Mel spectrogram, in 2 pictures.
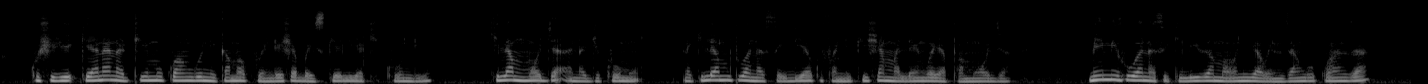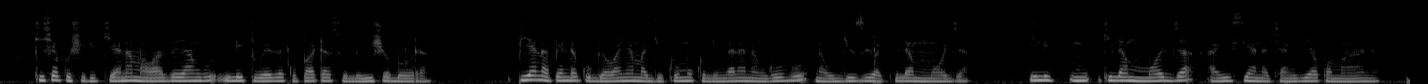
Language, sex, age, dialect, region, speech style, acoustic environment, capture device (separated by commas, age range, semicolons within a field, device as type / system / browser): Swahili, male, 25-34, Kenya - Nairobi Sheng-influenced, Kenya, relaxed; focused, silence; nature, desktop / Windows / Chrome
